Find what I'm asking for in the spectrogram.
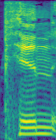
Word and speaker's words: pen: You can pronounce it pin if you want, and that it's common for people from the South or people, I forget actually, but they said people from the South, they pronounce it pin instead of pen.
